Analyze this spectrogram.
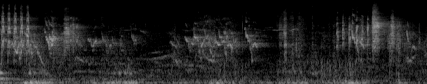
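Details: Mixed budgie twittering, rasping chirps and quick warbled notes arriving in loose bursts, with low thuds and rustling in the background.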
